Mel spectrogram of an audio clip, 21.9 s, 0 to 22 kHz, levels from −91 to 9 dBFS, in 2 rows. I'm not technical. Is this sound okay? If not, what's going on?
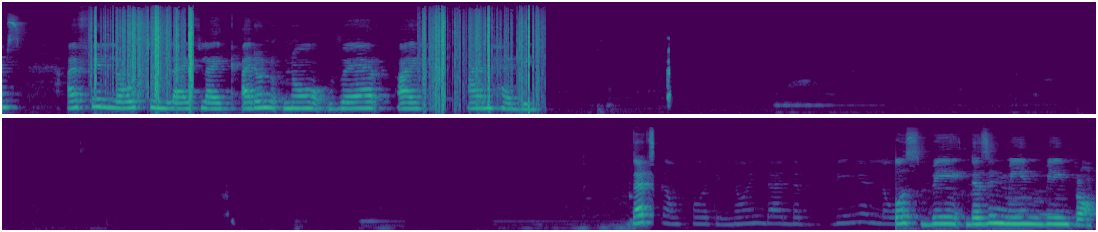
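No. Twice, a rough scratching, rustling noise sits over the speech: from 0.83 to 1.92 s, ending just before "like I don't know", and slightly louder than the speech, then from 4.16 to 5.44 s, right after "I don't know where", about as loud as the speech. This is cable scratch noise, likely a worn cable or plug being moved and briefly losing clean contact.

From 17.45 to 19.88 s the speech almost disappears. That points to one channel inverted: one side of the stereo signal is likely flipped upside down, so when both sides are combined on a single speaker, the shared voice cancels itself out.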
